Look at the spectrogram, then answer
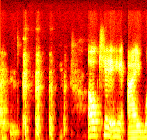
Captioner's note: members laughing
